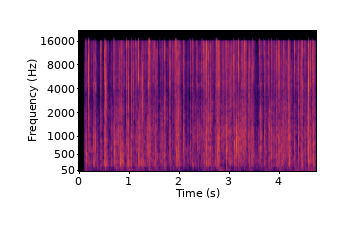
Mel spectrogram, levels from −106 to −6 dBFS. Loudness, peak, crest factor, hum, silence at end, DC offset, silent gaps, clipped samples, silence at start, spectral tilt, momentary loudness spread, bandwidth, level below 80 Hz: -39 LUFS; -6 dBFS; 36 dB; none; 0 s; under 0.1%; none; under 0.1%; 0.1 s; 0.5 dB/octave; 5 LU; 17 kHz; -76 dBFS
